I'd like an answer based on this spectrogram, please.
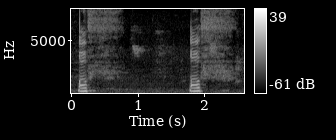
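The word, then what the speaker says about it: قاف: অফ অফ। অফের উচ্চারণটা কণ্ঠনালীর ভেতর থেকে আওয়াজ সহিত বাতাস বের করে উচ্চারণ করতে হবে।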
